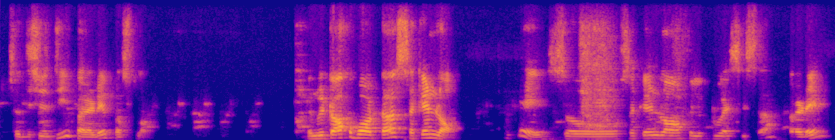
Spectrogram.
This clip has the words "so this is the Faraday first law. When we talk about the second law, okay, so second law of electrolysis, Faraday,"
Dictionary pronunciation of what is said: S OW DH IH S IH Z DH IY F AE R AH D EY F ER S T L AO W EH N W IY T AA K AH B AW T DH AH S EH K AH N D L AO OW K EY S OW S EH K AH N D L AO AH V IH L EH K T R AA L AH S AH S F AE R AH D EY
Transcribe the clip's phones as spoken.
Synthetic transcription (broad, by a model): S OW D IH S IH Z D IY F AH R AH D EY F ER S T L AO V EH N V IY T AA K AH B AW T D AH S EH K AH N D L AO OW K EY S OW S EH K AH N D L AO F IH L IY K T L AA AH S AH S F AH R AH D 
